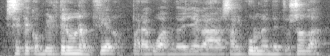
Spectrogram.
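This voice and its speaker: A man's voice: mid-range voice, steady tone, fast, mellow. A man hosting a podcast, chatting casually and enthusiastically about films. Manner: enthusiastic, rambling, frequent fillers. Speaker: podcast host. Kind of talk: casual film review chat.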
